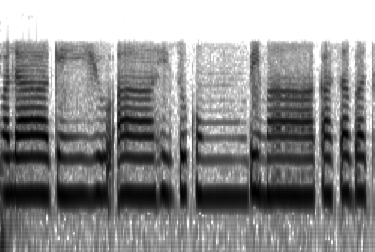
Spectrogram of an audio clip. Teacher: میم ساکن کے بعد با ہے، جی اخفا شفوی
